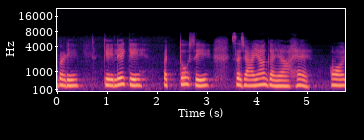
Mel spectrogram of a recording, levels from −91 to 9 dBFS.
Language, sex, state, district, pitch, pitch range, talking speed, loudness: Hindi, male, Chhattisgarh, Raipur, 265 Hz, 255-275 Hz, 95 wpm, -15 LUFS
